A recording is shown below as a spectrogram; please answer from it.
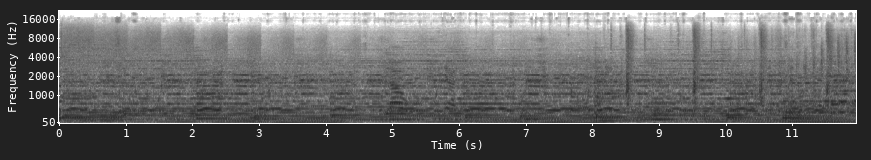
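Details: Loud electronic dance music with a thumping beat and some voices fills the whole stretch, with no audible animal calls.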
